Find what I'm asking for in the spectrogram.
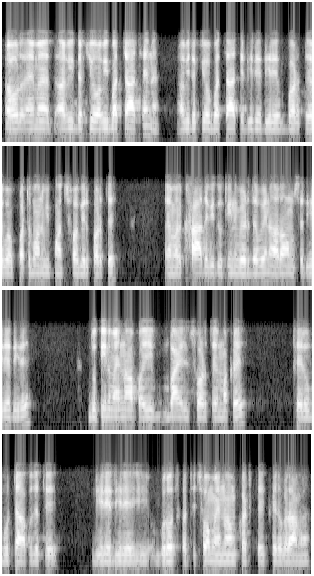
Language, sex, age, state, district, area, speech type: Maithili, male, 60+, Bihar, Purnia, urban, conversation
